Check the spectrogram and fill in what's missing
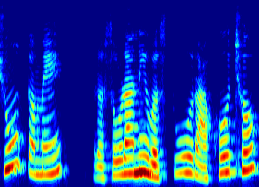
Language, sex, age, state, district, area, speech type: Gujarati, female, 45-60, Gujarat, Anand, urban, read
